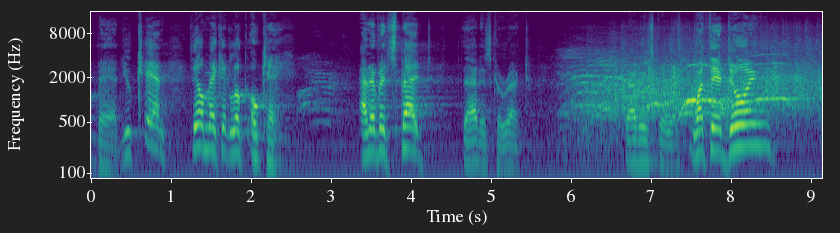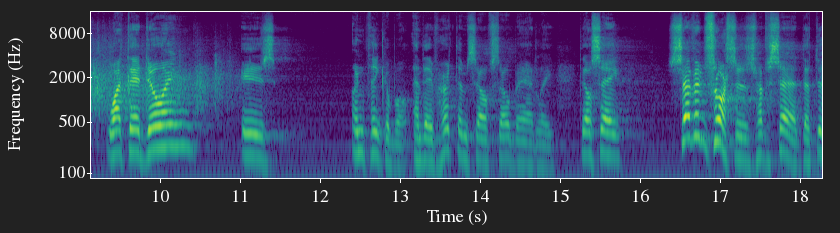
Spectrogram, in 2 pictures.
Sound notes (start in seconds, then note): 8.8 applause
